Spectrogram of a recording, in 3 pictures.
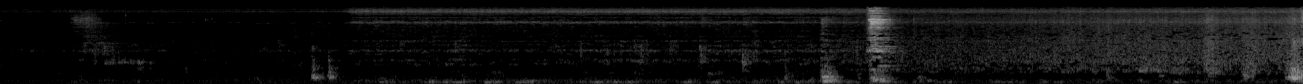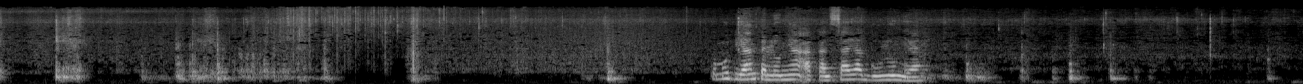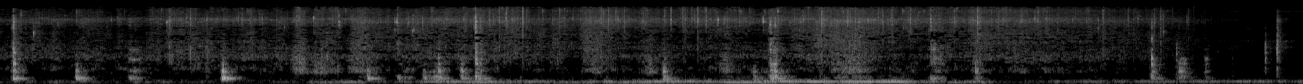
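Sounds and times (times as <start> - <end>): egg sizzling in oil: 0.0 - 38.6
wooden spatula scraping pan: 12.0 - 16.4, 25.7 - 36.5.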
